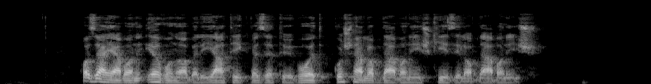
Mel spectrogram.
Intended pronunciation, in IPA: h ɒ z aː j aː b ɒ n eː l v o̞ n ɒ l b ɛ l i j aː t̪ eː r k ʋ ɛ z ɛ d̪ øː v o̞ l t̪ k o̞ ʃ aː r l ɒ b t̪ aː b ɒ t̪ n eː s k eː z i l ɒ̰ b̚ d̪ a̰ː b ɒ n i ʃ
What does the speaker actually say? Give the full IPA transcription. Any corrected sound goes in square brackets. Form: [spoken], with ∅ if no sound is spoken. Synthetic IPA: h ɒ z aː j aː b ɒ n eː l v o̞ n ɒ l b ɛ l i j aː t̪ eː [∅] k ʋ ɛ z ɛ [t̪] øː v o̞ l t̪ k o̞ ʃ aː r l ɒ b [d̪] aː b ɒ [∅] n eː [ʃ] k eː z i l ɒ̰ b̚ d̪ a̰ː b ɒ n i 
